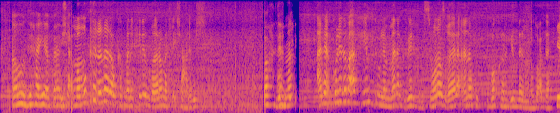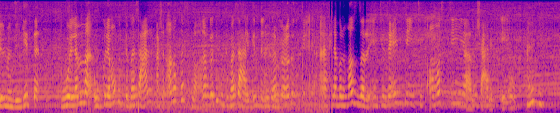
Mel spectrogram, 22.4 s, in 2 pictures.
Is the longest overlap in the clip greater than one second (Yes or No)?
No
